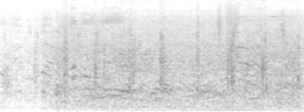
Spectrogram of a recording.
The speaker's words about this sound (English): Roberta trips over the stall. She runs off.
